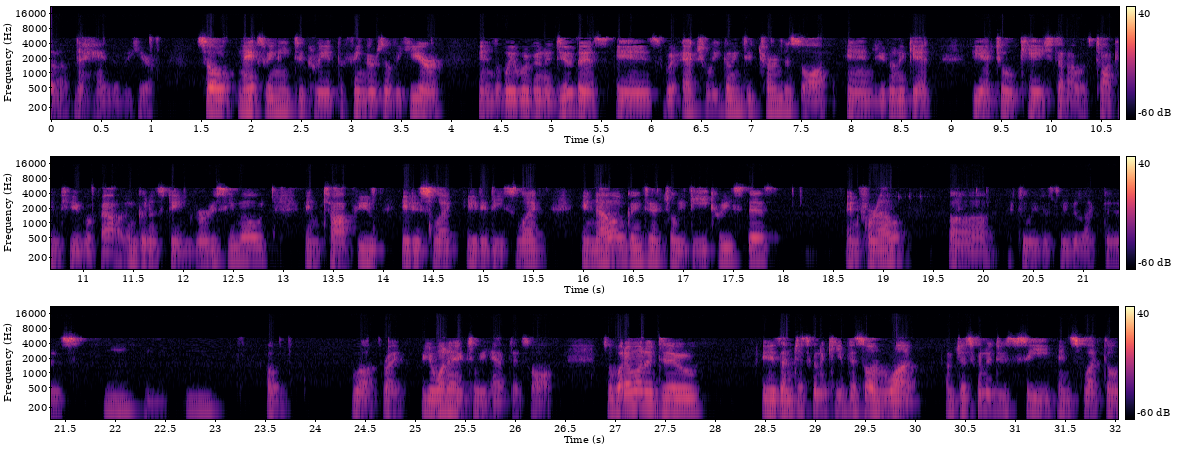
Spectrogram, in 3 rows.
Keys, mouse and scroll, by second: 1.0 Tab, 1.6-5.1 middle drag, 7.1-8.9 drag, 8.7-10.3 middle drag, 11.8-13.5 drag, 12.8 KP_7, 13.9 a, 14.4 a, 16.7-19.7 drag, 20.0-21.8 drag, 23.6-26.4 drag, 30.1 c.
